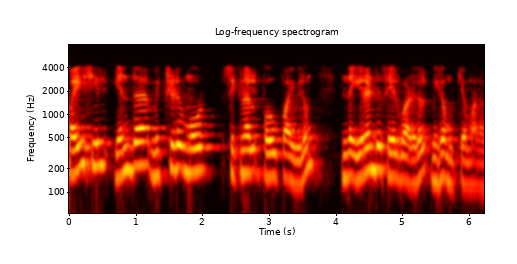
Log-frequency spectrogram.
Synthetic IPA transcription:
pɐjt͡ʃːɪjɪlɛnd̪ɐmɪkʂɪɽɯmoːɽ | sɪɡnɐlpɐɣɯpːaːjʋɪlɯm | ɪnd̪ɐɪɾɐɳɖɯsɛjɐlpaːɽɯɣɐɭmɪɣɐmʊkːɪjɐma̰ːnɐ̰ðɯ

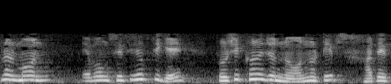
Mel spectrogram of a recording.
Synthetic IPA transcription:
pnaɾmɔn | eboŋsɾit̪iɦok̚t̪ikepɾoʃikʰːoneɾd͡ʑonːoɔnːoʈipshat̪e

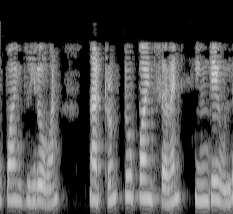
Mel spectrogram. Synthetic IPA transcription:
paːɪɳʈziːɾoːʋɐn | nɐʈrɯmʈuːpaːɪɳʈsɛʋɛn | ɪŋɡeːʊɭːɐ

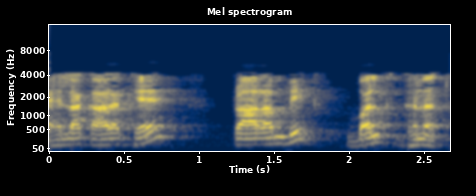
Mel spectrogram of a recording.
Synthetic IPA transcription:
ɛɦlakaːɾəkɦɛ | pɾaːɾə̃mbʱɪkbəlkɡʱɐnət̪

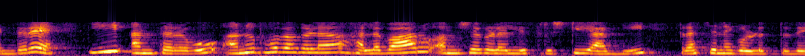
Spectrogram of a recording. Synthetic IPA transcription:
nd̪ɐɾe̞ | iːʔɐnt̪ɐɾɐʋuʔɐnubʱɐʋɐɡɐɭɐɦɐlɐʋaːɾuʔɐmʃɐɡɐɭɐlːisɾuʂʈijaːɡi | ɾɐt͡ʃɐneɡo̞ɭːut̪ːɐd̪e

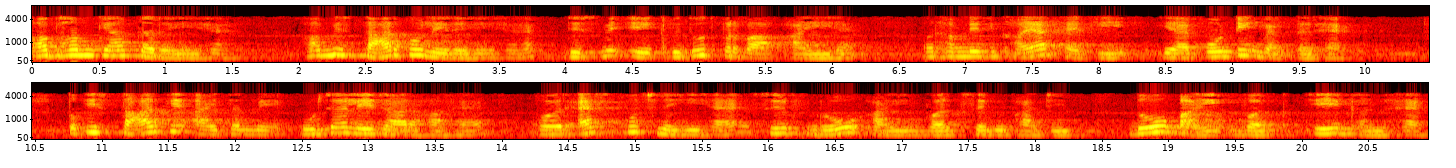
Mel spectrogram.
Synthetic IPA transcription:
ɐbɦɐmkjaːkɐɾːɐɦeɦɛ̃ː | hɐmɪst̪aːɾkoleːɾɐɦeɦɛ̃ | d͡ʒɪsmẽʔeːkʋɪd̪uːd̪ʱpɾɐʋaːɦaːiɦɛː | ɔːɾɦɐmned̪ɪkʰaːjaɦɛki | jɛɦpõːɳʈɪ̃ŋɡʋɛːk̚ʈəɾɦɛː | t̪oːʔɪst̪aːɾkeʔaːjt̪əmːẽʊɾd͡ʒaled͡ʒaːɾɐɦaɦɛː | ɔːɾɛːskʊt͡ʃʰnɐɦĩɦɛsɪɾfɾoːaːiʋɐɾksebʱibʱaːd͡ʒɪt̪ | d̪oːbaːiʋɐɾkt͡ʃeːɡʱɐnɦɛː

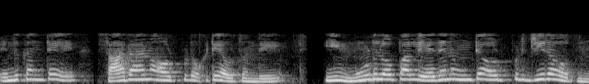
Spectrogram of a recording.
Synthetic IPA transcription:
e̞nd̪ukɐɳʈe̞ːsaːd̪ʱaːɾɐɳɐɐwʈ̚puʈɔkɐʈiːɐwut̪und̪i | iːmuːɽulɔːpaːlue̞ːd̪ɐjnaːuɳʈe̞ːɐwʈ̚puʈd͡ʒiːɾɐːɐwut̪und̪ii

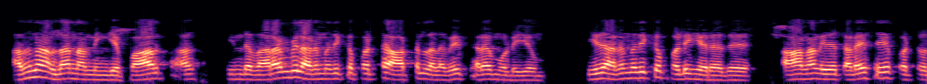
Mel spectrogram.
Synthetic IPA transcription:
ɐðɐnaːlt̪ãːnɐmɪŋɡeːpaːɾt̪aːl | ɪnd̪ɐʋɐɾɐmbɪlɐnɯmɐðɪkːɐpːɐʈːɐaːʈːɐlɐlɐʋɐɪpɛɾɐmʊɽɪjɯm | ɪðɯɐnɯmɐðɪkːɐpːɐɽɯɣɪɾɐðɯ | aːnaːlɪðɯt̪ɐɽɐɪsɛjːɐpːɐʈːɯ

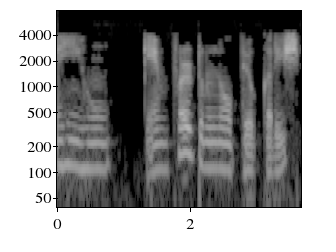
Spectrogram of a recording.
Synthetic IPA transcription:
əɦĩɦũː | kḛ̃ːmfʰəɭʈʊlːoupjo̰ːɡ̚kəɾḭʃ

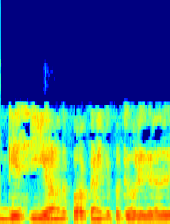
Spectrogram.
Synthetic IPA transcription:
ɡeːsiaːɳɐðɯpʊrɐkːɐɳikʲːɐpːɐʈːɯʋɪɻɯɣɪrɐðɨ

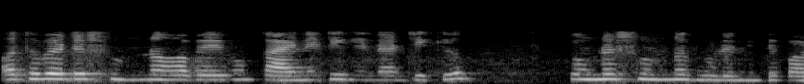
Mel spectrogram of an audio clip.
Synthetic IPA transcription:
ɔt̪ʰobaeʈeʃunːoɦɔbeeboŋkajneʈikenaɾd͡ʑikeo | komɖeʃunːod̪ʱuɽenit̪epa

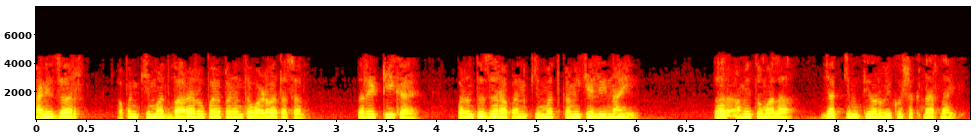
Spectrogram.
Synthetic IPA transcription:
aɽ̃id͡zəɾ | apəɳkimːət̪baɾaɾupajpəɾjənt̪əʋaɽ̤ʋət̪əsal | t̪əɾɦeʈʰiːkaɦe | pəɾənt̪ud͡zəɾapəɳkimːət̪kəmiːkeliːnaɦi | t̪əɾam̤iːt̪um̤ala | d͡ʑjakimt̪iʋəɾʋikuːɕəkɳaɾnaɦi

